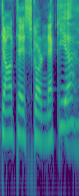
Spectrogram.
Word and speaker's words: Scarnecchia: Dante Scarnecchia? – Yeah, but he's not there anymore.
